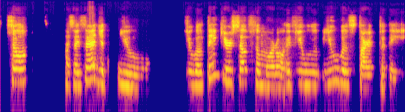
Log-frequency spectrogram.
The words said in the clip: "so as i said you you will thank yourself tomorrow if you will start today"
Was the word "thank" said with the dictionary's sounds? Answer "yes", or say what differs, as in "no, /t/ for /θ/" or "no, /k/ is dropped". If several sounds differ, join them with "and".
no, /t/ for /θ/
